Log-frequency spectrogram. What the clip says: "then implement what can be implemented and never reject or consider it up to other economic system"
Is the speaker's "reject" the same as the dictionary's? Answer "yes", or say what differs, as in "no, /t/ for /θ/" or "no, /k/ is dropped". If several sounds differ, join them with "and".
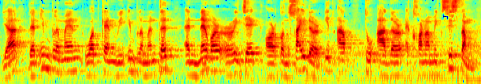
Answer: yes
